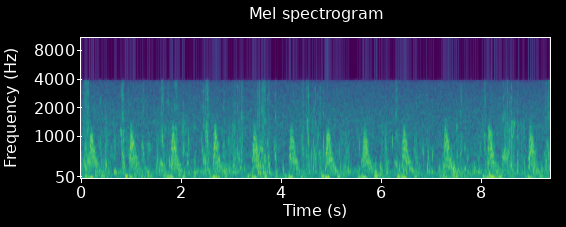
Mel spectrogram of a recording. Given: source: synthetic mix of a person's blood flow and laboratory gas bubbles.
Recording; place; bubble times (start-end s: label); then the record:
Doppler ultrasound of blood flow; subclavian vein
0.00-0.21 s: bubbles
0.36-1.01 s: bubbles
1.18-1.42 s: bubbles
1.48-1.97 s: bubbles
1.99-2.19 s: bubbles
2.24-2.35 s: bubbles
2.39-2.76 s: bubbles
2.81-3.31 s: bubbles
3.48-3.97 s: bubbles
4.01-4.09 s: bubbles
4.38-4.96 s: bubbles
5.09-5.42 s: bubbles
5.50-5.65 s: bubbles
5.96-6.56 s: bubbles
6.64-7.07 s: bubbles
7.14-7.26 s: bubbles
7.36-7.75 s: bubbles
7.83-8.16 s: bubbles
8.24-8.29 s: bubbles
8.40-8.89 s: bubbles
8.98-9.16 s: bubbles
9.19-9.40 s: bubbles
From the record:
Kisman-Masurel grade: 342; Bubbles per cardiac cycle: rolling drumbeat, 9 or more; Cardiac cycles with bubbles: 100%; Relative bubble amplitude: moderate (0.250 to 0.450); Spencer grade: 3 (all of the cardiac periods contain showers or single bubble signals, but not dominating or overriding the cardiac motion signals); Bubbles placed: anywhere in the cardiac cycle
